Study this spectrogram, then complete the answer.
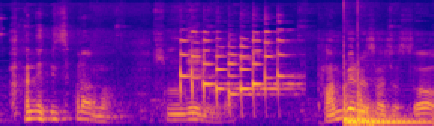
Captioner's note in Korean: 문자알림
